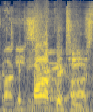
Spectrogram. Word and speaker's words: Hippocrates: Hippocrates, or how do you say that? Is that correct? Hippocrates.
